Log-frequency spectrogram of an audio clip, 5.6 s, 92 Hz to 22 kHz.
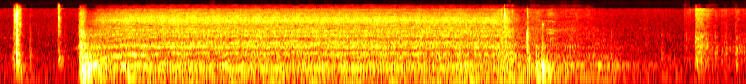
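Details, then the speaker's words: Hyundai Verna 1.5 SOHC with a misfire, cranking: fast, even starter whir with no compression chuffs, as if all plugs were out; cylinder four reads about 58–60 psi, low compression. "شوفوا الضغط 60 تقريبا بي اس اي. شفت الصوت كأن الشمعات كلهن منزوعات، بينما هنا حاطين الجيج مفروض يعطي ضغط."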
